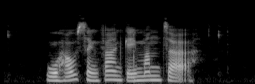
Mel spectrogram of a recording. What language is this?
Cantonese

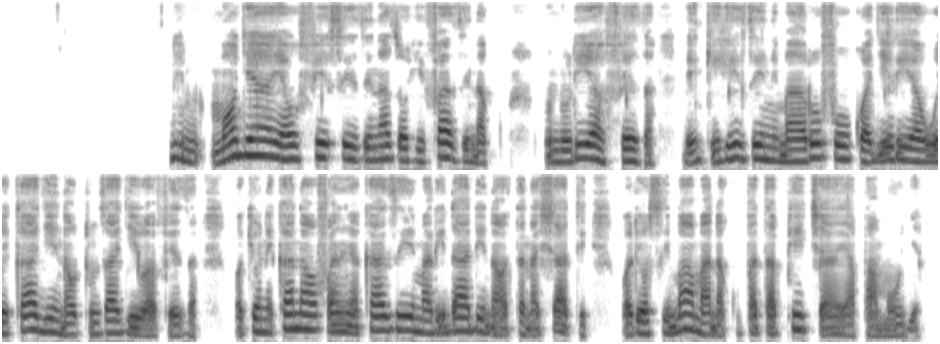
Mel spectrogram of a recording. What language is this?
Swahili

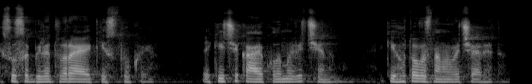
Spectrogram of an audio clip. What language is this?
Ukrainian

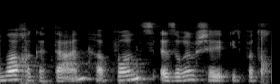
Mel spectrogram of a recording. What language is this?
Hebrew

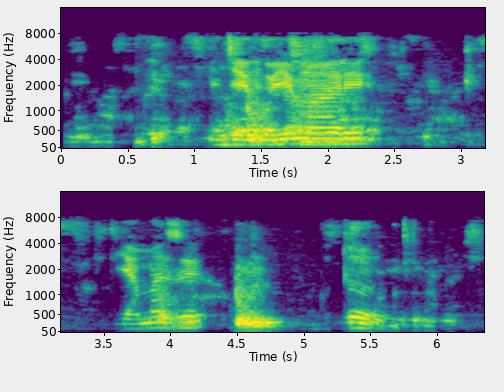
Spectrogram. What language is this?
Kinyarwanda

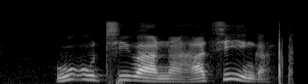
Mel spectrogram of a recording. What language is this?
Venda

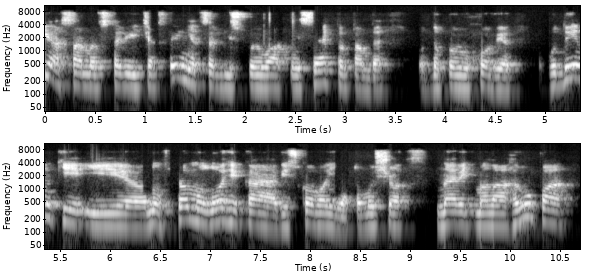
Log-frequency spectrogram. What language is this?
Ukrainian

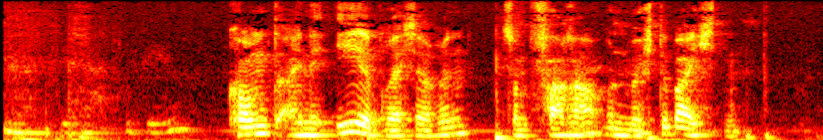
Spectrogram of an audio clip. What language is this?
German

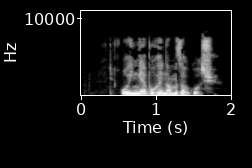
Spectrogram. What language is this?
Chinese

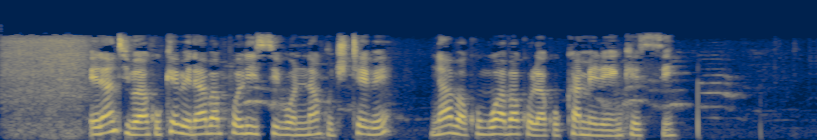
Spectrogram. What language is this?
Ganda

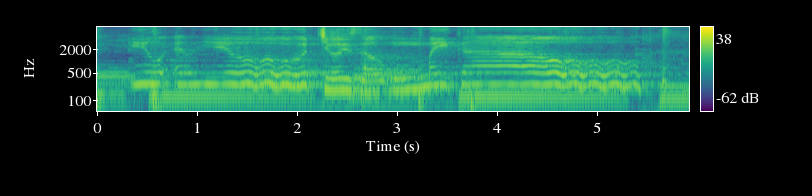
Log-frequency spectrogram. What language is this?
Vietnamese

